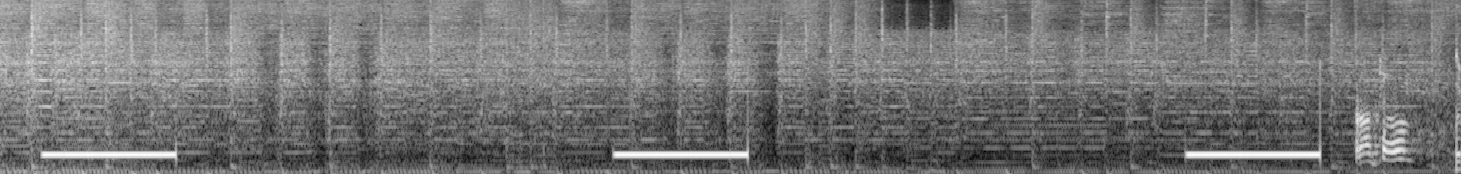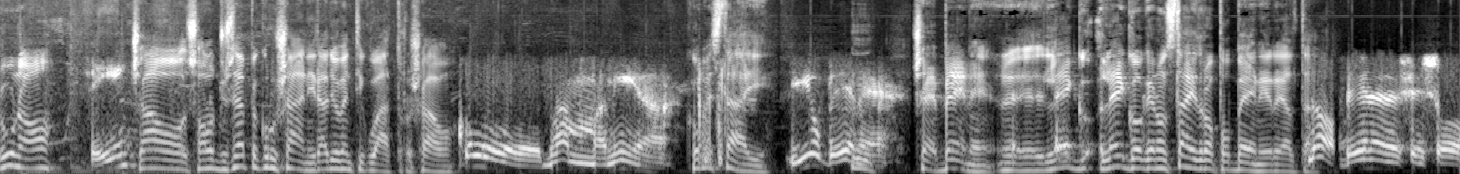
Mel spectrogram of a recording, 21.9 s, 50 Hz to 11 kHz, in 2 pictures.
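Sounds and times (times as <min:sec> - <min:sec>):
telephone ringback tone while placing a call in Italy: 0:00.3 - 0:01.4, 0:04.6 - 0:05.7, 0:08.9 - 0:09.9
speech: 0:10.3 - 0:21.8.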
